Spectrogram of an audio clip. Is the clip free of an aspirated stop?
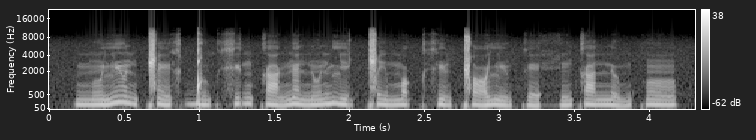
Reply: yes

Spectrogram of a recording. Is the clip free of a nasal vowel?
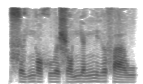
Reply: yes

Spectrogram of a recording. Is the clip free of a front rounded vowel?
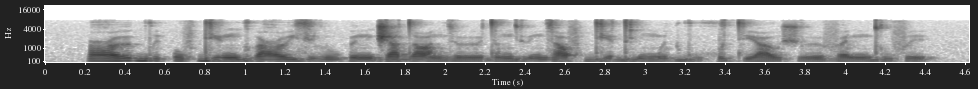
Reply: no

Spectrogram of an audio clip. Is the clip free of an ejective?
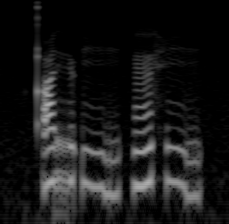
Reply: no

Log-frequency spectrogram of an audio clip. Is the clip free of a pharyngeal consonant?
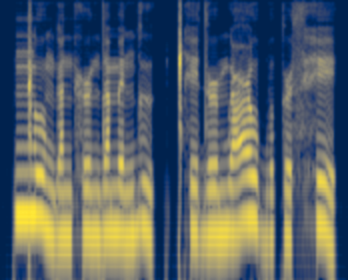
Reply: no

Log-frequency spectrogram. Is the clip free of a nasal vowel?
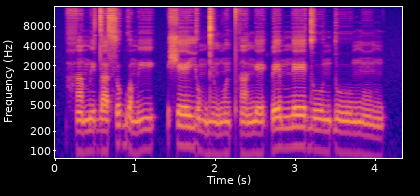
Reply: no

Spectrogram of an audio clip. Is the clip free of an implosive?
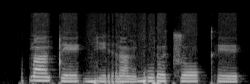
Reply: no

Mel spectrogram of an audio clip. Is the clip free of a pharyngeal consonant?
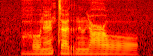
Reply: no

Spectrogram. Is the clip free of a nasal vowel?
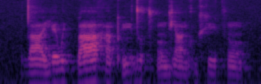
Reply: no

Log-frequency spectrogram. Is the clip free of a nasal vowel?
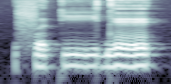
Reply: no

